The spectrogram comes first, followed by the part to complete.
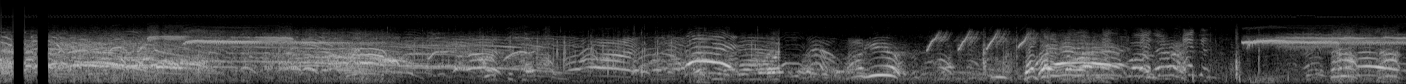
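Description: Many overlapping voices of children and adults shouting and calling out on a youth football field, with a steady high whistle blast about two seconds in and another near the end. Two short audio dropouts break the sound at the very start.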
